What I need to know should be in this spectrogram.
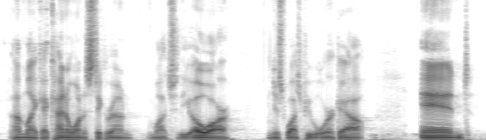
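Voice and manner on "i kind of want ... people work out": ordinary delivery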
